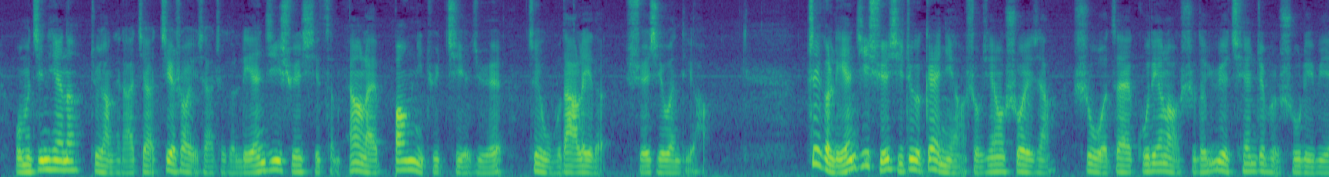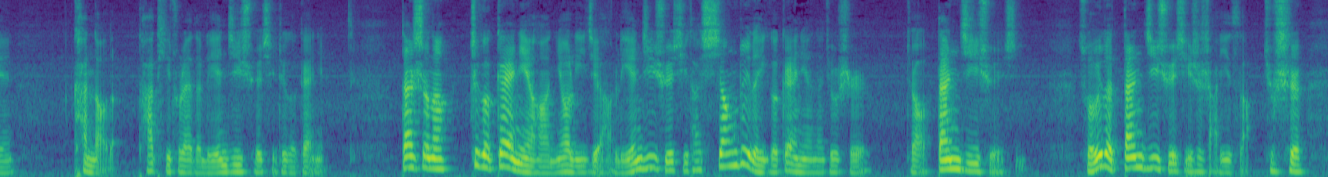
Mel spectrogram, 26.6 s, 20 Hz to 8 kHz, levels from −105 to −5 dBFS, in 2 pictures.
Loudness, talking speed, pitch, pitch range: -26 LUFS, 305 characters per minute, 115 Hz, 105-140 Hz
